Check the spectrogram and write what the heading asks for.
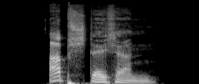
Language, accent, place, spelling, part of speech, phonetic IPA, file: German, Germany, Berlin, Abstechern, noun, [ˈapˌʃtɛçɐn], De-Abstechern.ogg
- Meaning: dative plural of Abstecher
